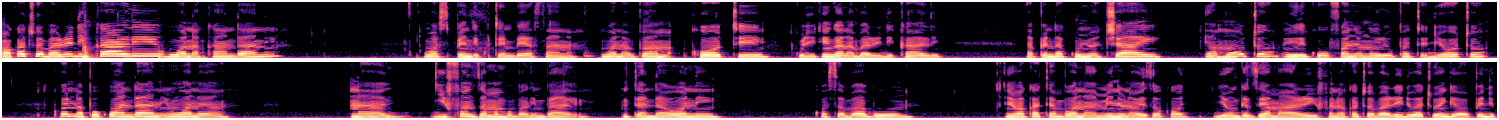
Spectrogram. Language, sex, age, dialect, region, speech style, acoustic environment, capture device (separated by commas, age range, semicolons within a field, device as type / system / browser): Swahili, female, 25-34, Tanzania - Dar es Salaam, Tanzania, nervous; tired, traffic; construction; nature, desktop / Windows / Chrome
